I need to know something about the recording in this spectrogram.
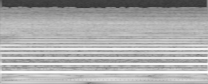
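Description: Trumpet holding one long, steady note, with a low accompaniment sounding beneath it.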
